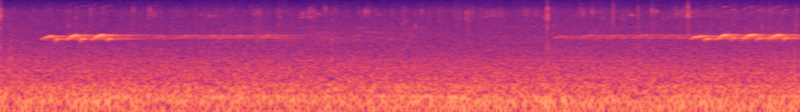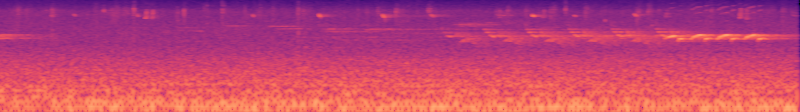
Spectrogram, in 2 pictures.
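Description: A songbird singing a trilled phrase of about two and a half seconds, three times, over a steady low rumble, with faint high chirps scattered between.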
